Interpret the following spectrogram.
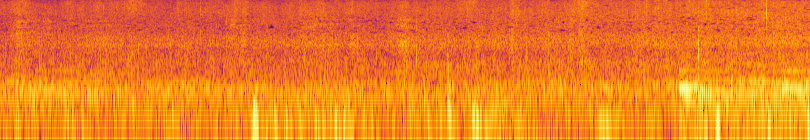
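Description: Faint, even trickle of a small stream of water running over a muddy forest trail, with a soft footstep thud about two and a half seconds in.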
